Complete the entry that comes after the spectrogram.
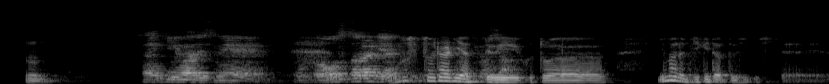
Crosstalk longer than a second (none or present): present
